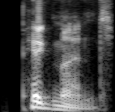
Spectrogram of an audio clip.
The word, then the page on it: pigment: American English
